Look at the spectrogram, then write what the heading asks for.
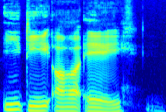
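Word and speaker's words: Edradour: is which is lovely but how do you spell it's Edward what's the edra e d r a d o u r edra okay one word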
